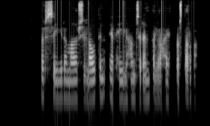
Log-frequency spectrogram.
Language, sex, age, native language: Icelandic, female, 18-19, Icelandic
